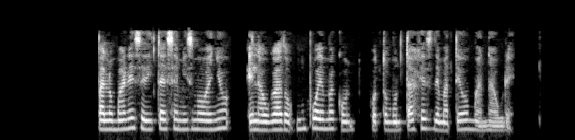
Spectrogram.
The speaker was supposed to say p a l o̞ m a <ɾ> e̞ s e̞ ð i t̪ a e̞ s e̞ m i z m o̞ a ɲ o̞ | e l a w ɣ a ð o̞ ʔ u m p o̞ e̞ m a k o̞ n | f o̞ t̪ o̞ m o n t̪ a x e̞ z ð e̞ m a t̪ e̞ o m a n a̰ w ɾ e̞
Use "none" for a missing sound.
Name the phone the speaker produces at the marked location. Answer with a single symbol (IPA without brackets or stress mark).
ɾ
